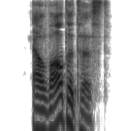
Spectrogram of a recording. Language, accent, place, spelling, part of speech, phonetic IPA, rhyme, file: German, Germany, Berlin, erwartetest, verb, [ɛɐ̯ˈvaʁtətəst], -aʁtətəst, De-erwartetest.ogg
- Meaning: inflection of erwarten: 1. second-person singular preterite 2. second-person singular subjunctive II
